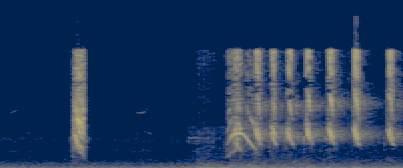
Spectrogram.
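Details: Female double-collared seedeater calling to stir a male into singing: one sharp high chip, then a rapid run of about eight thin, high, evenly spaced notes with a few downward sweeps.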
